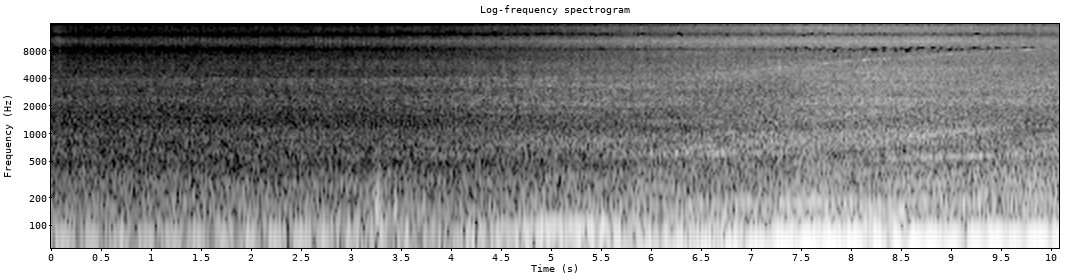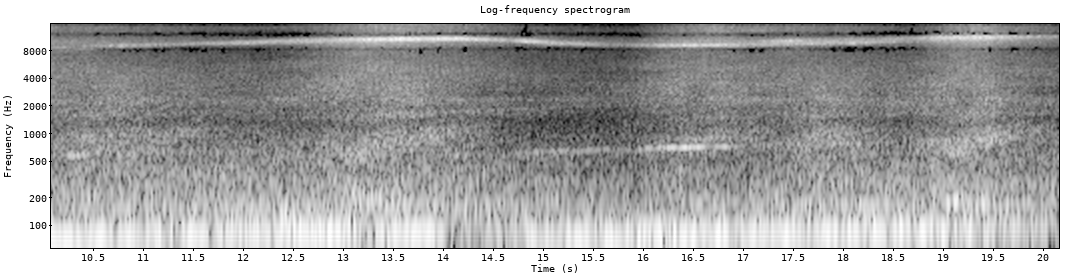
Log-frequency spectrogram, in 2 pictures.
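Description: Electric train running past: a heavy low rumble grows louder about four seconds in and stays loud, with faint whines that rise in pitch and a thin high squeal over the top.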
